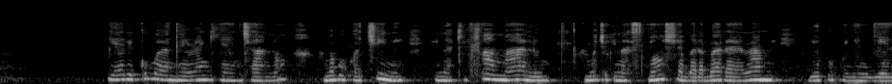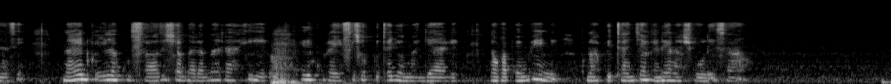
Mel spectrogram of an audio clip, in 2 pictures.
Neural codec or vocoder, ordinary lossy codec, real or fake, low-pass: codec, 24 kHz, 3.1 kbps, DualCodec; MP3, 48 kbps; fake; 7.2 kHz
